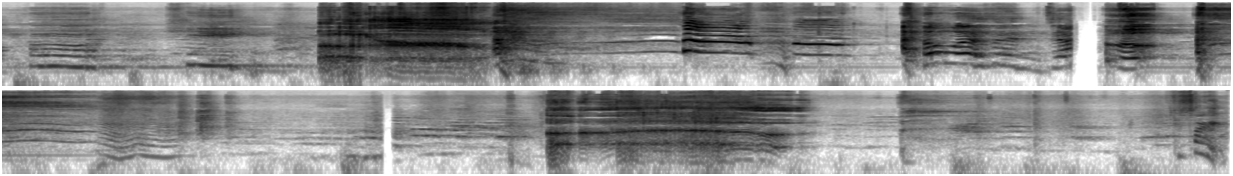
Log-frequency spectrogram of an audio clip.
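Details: Burping after drinking cherry Coca-Cola Zero, with hiccups mentioned: several loud, drawn-out burps between laughter and talk in a small room; ordinary belching.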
